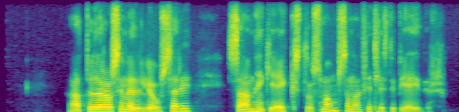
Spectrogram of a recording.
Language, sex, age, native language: Icelandic, male, 40-49, Icelandic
